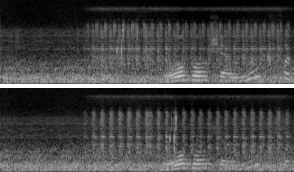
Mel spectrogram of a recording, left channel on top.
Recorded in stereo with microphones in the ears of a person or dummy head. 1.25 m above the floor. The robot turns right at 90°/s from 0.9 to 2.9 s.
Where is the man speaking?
25° left, 0.6 m; by 3.0 s 140° left, 0.6 m.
